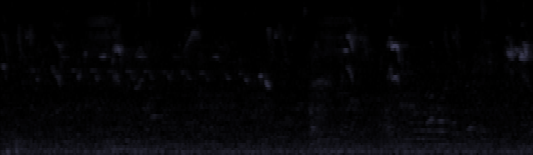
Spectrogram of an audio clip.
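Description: Faint, scattered chirps of small birds over quiet outdoor background noise, with a louder trilled bird call starting near the end.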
